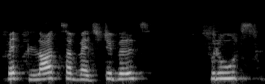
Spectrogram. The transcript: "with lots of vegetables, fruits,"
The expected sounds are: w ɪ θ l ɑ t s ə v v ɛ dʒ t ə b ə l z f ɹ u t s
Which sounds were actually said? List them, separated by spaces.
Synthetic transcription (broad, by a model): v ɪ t l ɑ t s ə v v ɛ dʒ t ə b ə l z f ɹ u t s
